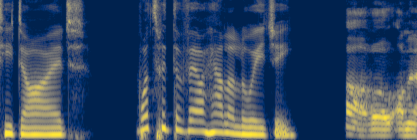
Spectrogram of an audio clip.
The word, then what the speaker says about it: Valhalla: Valhalla. Valhalla. Yeah. Valhalla.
